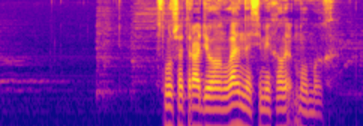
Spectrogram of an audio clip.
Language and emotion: Russian, neutral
